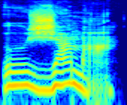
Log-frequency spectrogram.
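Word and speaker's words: Ujamaa: The fourth is cooperative economics, and it's ujama.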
